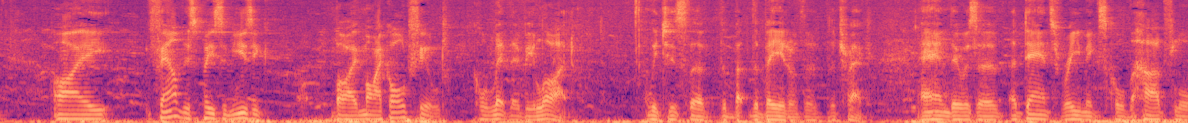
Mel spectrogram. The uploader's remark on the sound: RTR FM Neon Picnic. Live at the Neon Picnic in Hyde Park.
